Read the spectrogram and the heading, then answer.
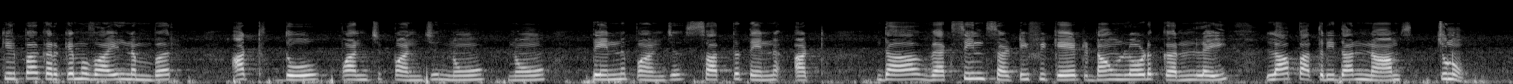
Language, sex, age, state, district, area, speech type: Punjabi, female, 30-45, Punjab, Pathankot, rural, read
